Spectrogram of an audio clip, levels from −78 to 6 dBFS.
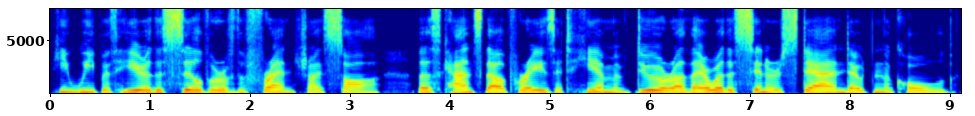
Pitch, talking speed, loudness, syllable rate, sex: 195 Hz, 180 wpm, -17 LUFS, 4.1 syllables/s, female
